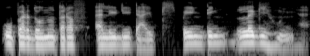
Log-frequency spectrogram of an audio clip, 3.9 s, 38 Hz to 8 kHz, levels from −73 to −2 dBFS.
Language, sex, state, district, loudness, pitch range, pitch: Hindi, male, Uttar Pradesh, Lalitpur, -18 LUFS, 110-130 Hz, 115 Hz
